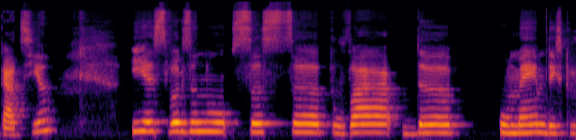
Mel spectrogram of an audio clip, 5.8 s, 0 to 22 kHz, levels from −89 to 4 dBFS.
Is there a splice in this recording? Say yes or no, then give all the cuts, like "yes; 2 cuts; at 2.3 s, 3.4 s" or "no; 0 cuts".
no; 0 cuts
